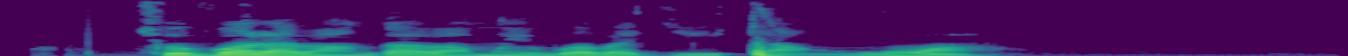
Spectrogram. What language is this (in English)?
Ganda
